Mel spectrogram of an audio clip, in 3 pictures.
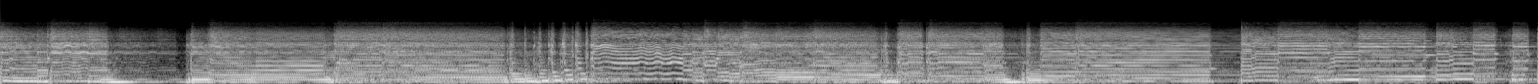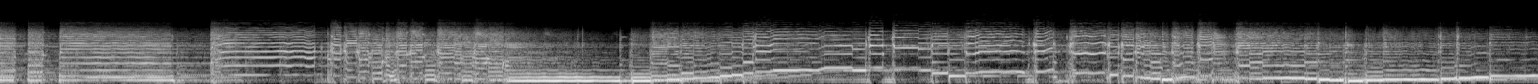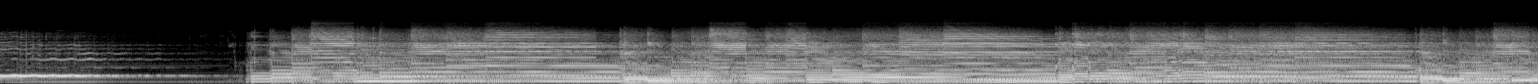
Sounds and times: Music: 0.0 - 46.1.

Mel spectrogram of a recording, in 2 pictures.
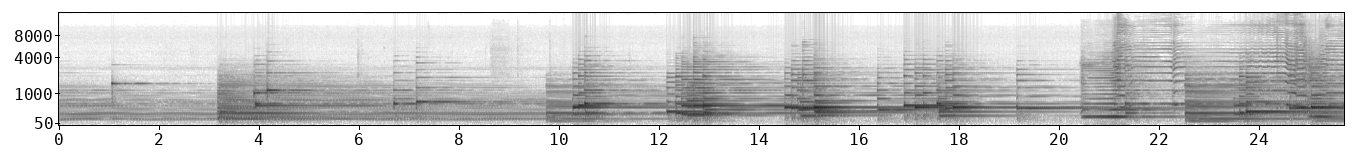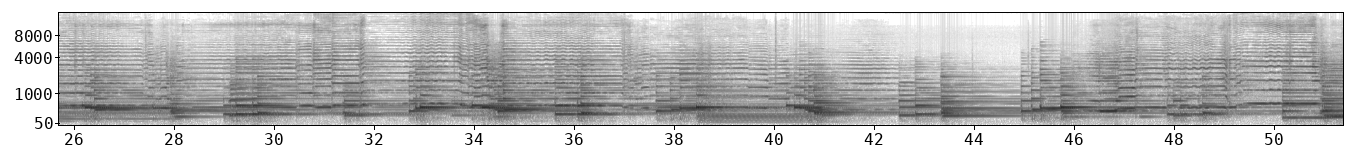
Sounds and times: Piano: 0.0 - 51.3.

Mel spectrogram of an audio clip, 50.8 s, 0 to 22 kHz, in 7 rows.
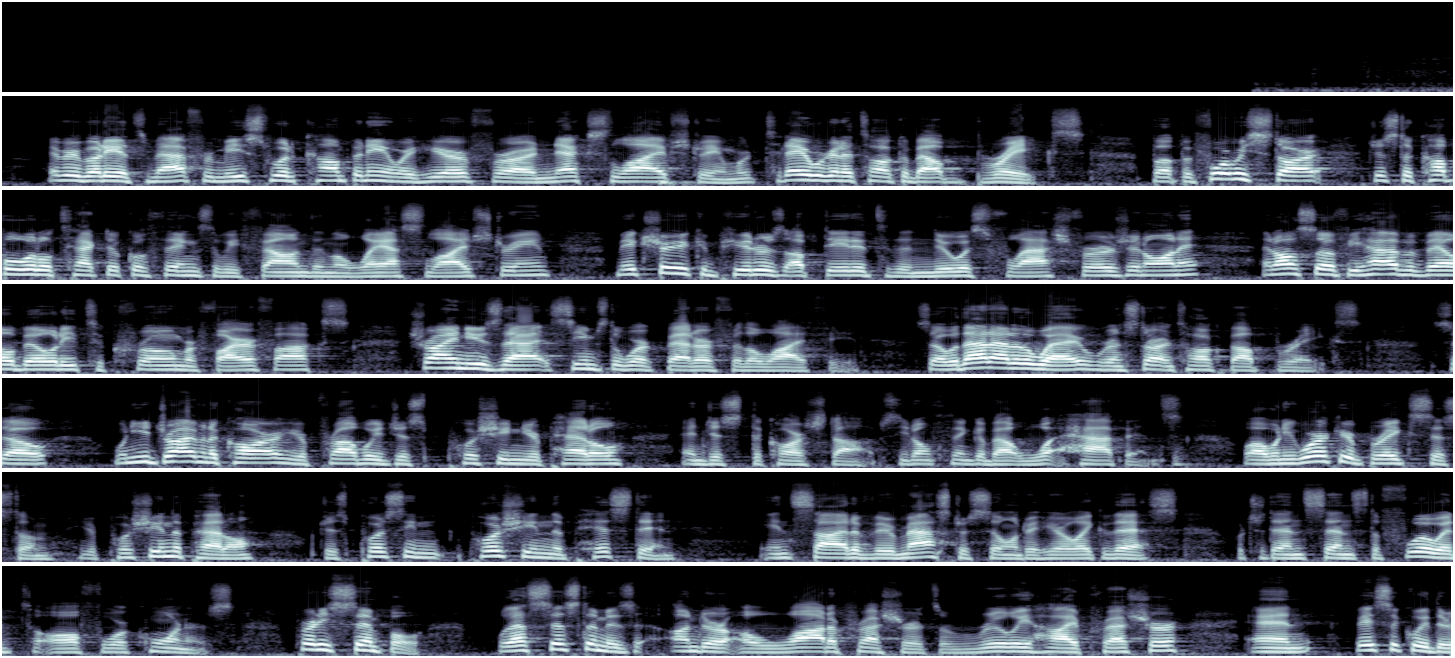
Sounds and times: Speech: 7.5 - 50.7.

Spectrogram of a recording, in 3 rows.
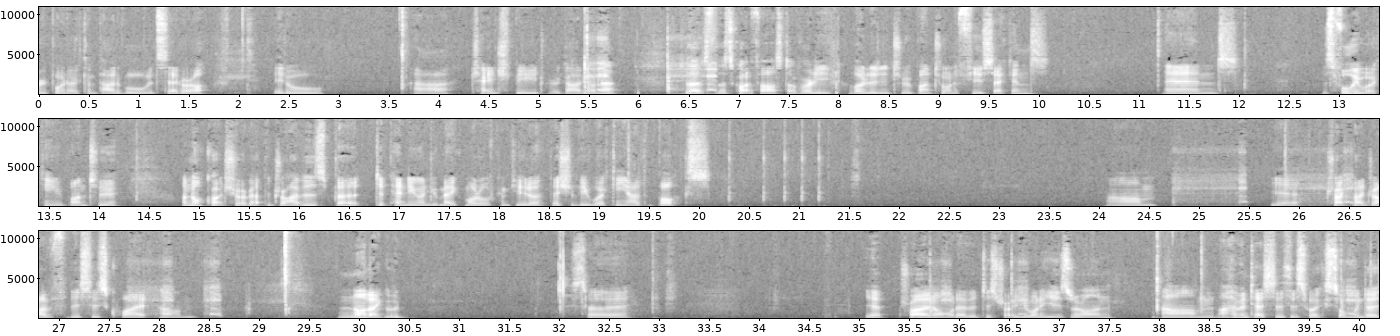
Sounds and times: Speech: 0.0 - 1.7, 2.4 - 2.9, 3.6 - 5.8, 6.5 - 10.2, 11.2 - 12.1, 12.8 - 14.2, 14.8 - 20.2, 24.1 - 24.6, 25.7 - 28.4, 29.8 - 30.6, 32.0 - 32.8, 35.1 - 40.2.

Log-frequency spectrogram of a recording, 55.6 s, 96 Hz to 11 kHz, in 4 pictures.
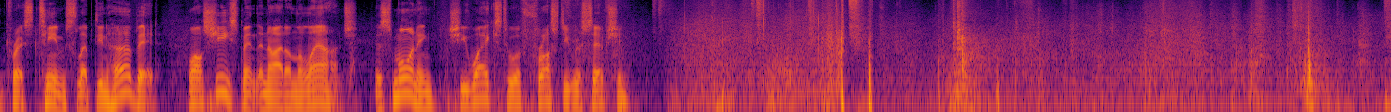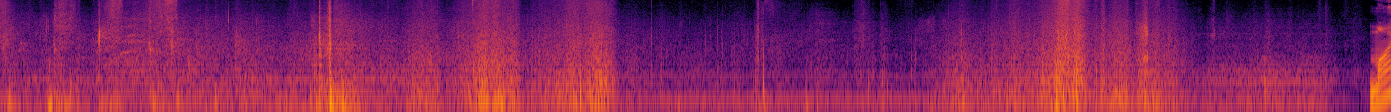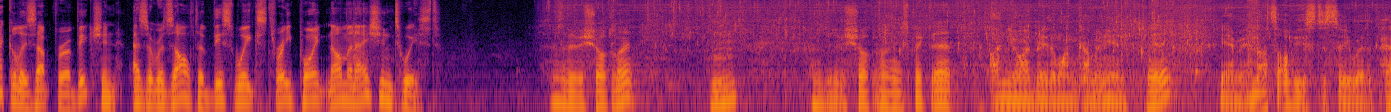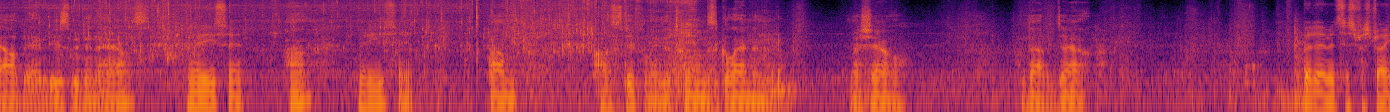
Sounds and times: Speech: 0.0 - 6.4, 27.6 - 32.3, 33.3 - 34.2, 34.9 - 35.3, 35.9 - 45.9, 46.5 - 47.0, 47.7 - 50.8, 51.9 - 52.8, 54.7 - 55.6.

